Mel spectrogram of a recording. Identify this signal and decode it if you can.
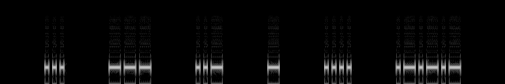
Morse code, heard as a keyed tone, about 32 wpm, spaced as for 15 wpm, 800 Hz. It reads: SOUTH.
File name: Spaced Characters / Spaced Characters-mp3s / Weather 4 21 sp @30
